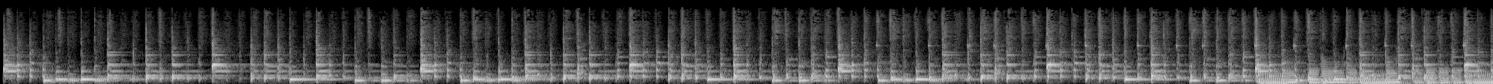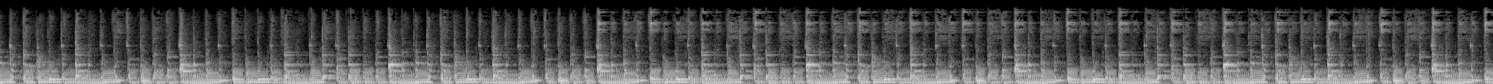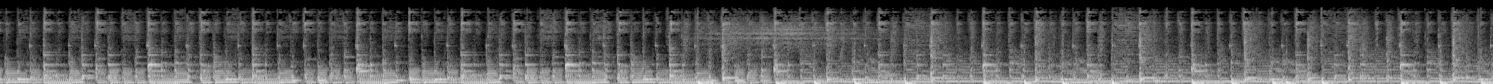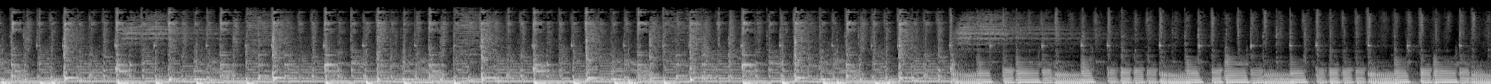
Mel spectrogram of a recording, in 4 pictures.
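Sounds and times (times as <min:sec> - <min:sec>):
percussion: 0:00.0 - 0:59.6
bass: 0:12.0 - 0:59.6.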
